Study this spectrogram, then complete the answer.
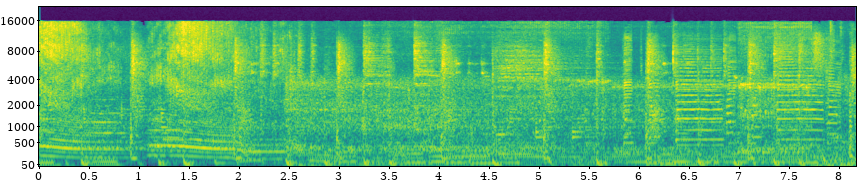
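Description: Formula 4 race cars at a Grand Prix Explorer training session scream past with loud, high revving engines, several cars overlapping and shifting pitch, close and continuous.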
